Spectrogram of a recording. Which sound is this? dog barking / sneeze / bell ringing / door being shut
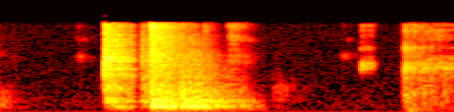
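door being shut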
